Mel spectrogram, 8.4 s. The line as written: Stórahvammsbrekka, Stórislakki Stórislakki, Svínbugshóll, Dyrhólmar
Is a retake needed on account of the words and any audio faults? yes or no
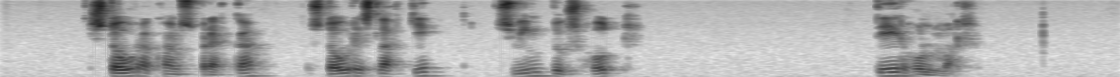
yes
